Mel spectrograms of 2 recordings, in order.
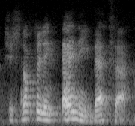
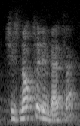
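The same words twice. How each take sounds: First: "any" punched louder for emphasis; emphatic "any" in the middle; stress on any. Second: Said in the usual way. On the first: Shown as a demonstration. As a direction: hit the word "any" to strengthen the negative. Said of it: "Emphasis, more emphasis". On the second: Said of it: "more emphasis".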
